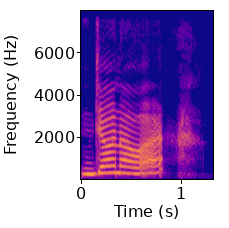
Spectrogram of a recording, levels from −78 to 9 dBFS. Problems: none marked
